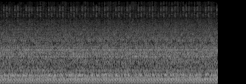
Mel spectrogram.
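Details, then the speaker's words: 2011 Kia Cerato 1.6 G4FC automatic, 212,000 km, after block resleeving for strong piston knock, heard from outside: smooth, even idle with a steady low hum and no knocking or tapping; engine now runs quietly. "давайте послушаем снаружи Да закончим работает ров работая тихо Это самое главное"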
